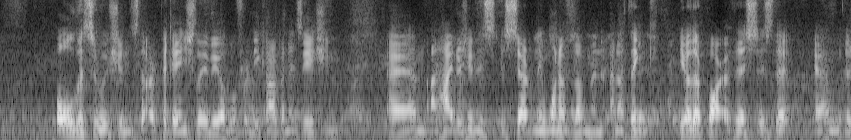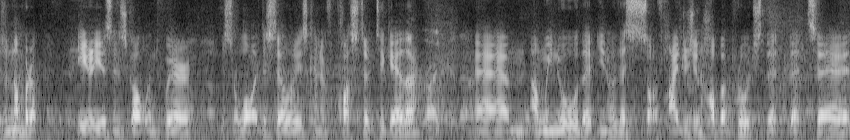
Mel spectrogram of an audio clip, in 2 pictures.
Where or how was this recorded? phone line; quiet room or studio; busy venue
busy venue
